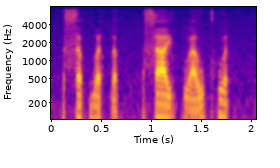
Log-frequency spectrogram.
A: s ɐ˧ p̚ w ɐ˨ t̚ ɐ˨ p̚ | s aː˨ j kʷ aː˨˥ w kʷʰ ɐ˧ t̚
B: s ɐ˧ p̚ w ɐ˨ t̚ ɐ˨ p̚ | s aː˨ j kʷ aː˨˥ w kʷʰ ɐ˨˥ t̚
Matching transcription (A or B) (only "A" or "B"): A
